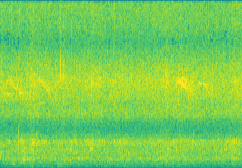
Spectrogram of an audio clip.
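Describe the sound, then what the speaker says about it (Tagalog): Steady, soft rushing of a nearby river, a continuous broadband wash running without pause, with no voices. "malapit yung ilog dito"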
